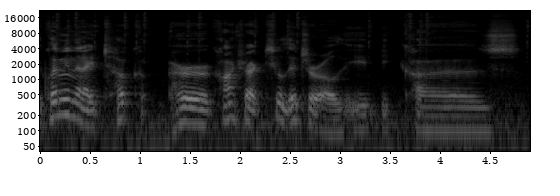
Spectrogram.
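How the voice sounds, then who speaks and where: The speaker is a man with a non-native accent. He talks very slowly. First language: not English. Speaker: legal self-litigant. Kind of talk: casual screen-share commentary. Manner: hesitant, many fillers.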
